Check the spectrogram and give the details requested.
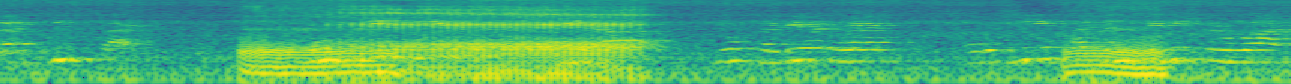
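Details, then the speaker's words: Two long, loud, buzzing snores over low background noise from a sleeping pug, a flat-faced dog; snoring. "He is also snoring."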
